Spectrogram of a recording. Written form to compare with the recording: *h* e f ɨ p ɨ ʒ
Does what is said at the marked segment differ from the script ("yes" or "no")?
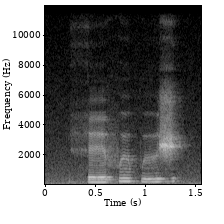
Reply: no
